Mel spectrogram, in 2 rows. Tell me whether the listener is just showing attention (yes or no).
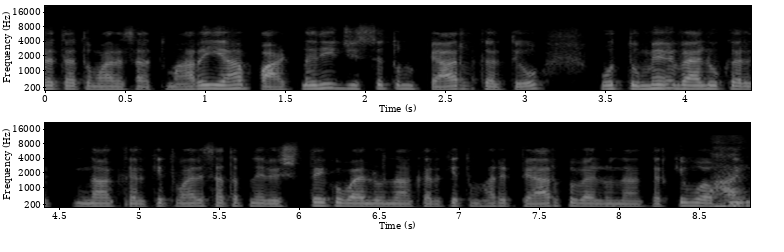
yes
